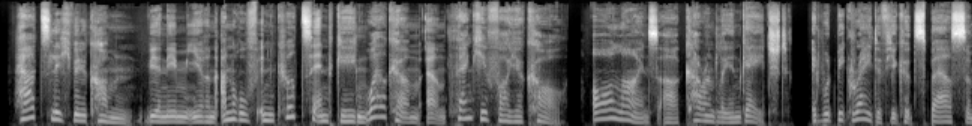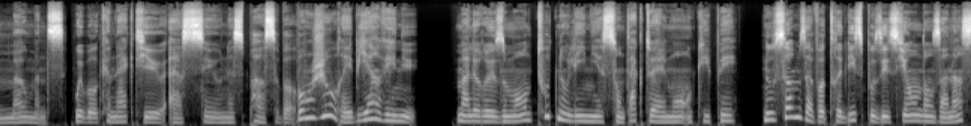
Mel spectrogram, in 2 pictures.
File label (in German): Telefonansage DE EN FR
